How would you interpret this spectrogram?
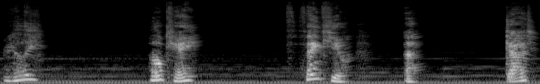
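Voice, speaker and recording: A man's voice: fairly high pitch, expressive, faint music behind. A man voicing an innocent, bewildered newborn cyclops with childlike, stammering speech in a fantasy ASMR roleplay. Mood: relieved, trusting. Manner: stammering, hesitant, simple halting speech.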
